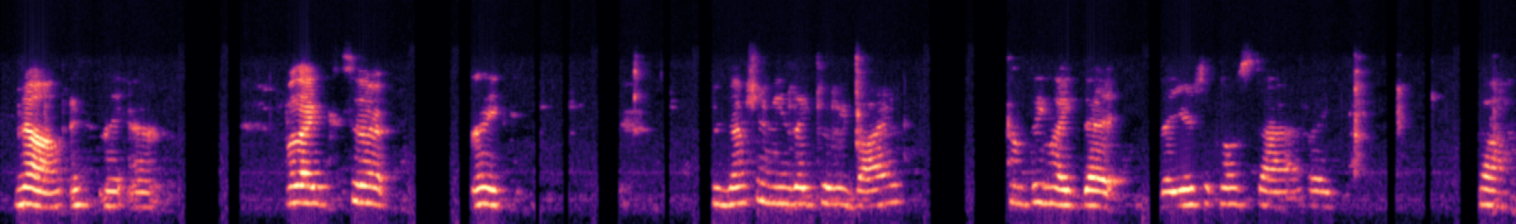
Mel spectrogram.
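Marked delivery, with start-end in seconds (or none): 2.9-13.4 indistinct rambling mumble, words running together. Speaker fumbling to define a word for a questioner, mumbling. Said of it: "You're mumbling".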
